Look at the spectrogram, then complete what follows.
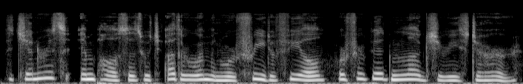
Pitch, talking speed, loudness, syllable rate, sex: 215 Hz, 170 wpm, -14 LUFS, 5.6 syllables/s, female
